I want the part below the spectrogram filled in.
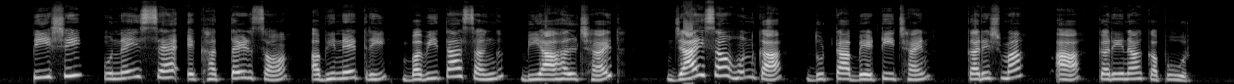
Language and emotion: Maithili, neutral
